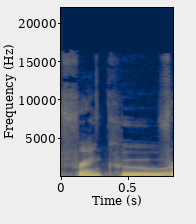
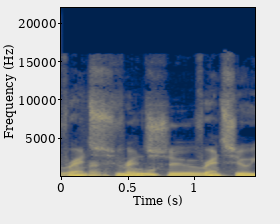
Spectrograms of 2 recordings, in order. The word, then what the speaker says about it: Francouz: Played a little bit harder in front of Pavel Francouz, or Francouz. I'm not sure which one, how you say. We need Davey, the pronunciation master, on. – I've heard Francouz. – Francouz, yeah, that's it.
